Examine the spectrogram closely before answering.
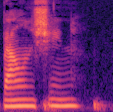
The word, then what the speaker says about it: Balanchine: you talk a lot in the book about Balanchine is that how do you say it Balanchine yes George B George Bine and his you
